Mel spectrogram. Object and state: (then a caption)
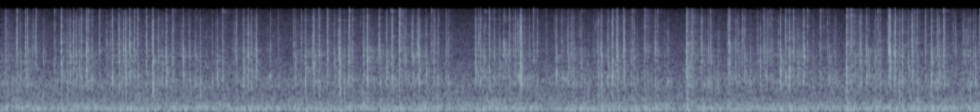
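Mechanical keyboard with ABS plastic keycaps. Both hands type with their fingertips on a black mechanical keyboard with ABS plastic keycaps resting on a desk mat. The result is a fast, continuous stream of sharp, bright clicks and clacks over a low, steady hum.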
